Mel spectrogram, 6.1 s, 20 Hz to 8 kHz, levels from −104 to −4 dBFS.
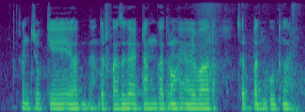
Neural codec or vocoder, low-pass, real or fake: none; 7.2 kHz; real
